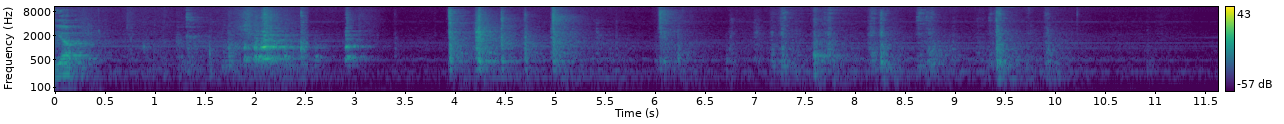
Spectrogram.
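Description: Metal oven racks clatter and clink as they slide in and out.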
